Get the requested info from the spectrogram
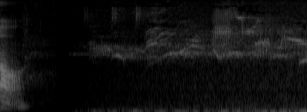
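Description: A voice's last note slides down and ends just after the start. After a moment of silence, faint outdoor ambience with birds chirping fades in and grows slowly louder.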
